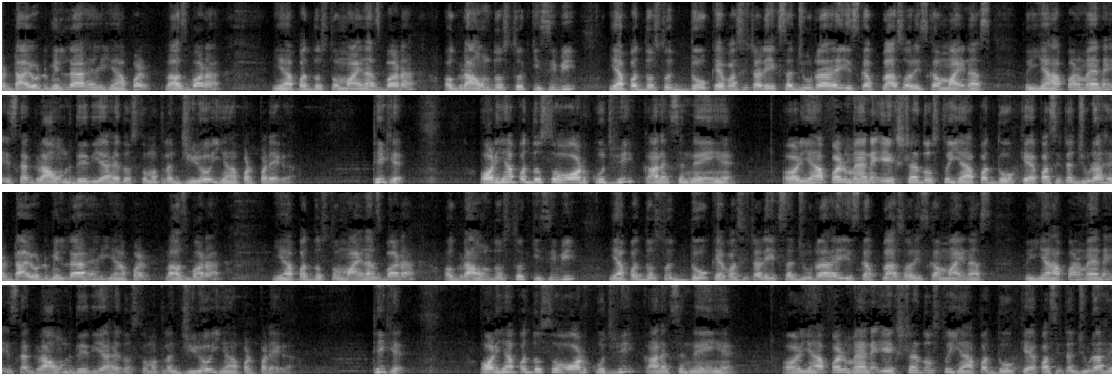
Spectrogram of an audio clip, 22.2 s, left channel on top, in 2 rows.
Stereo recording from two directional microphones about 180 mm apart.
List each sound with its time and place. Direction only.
0.1 s speech: 40° left (ahead or behind)
18.9 s speech: 50° left (ahead or behind)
